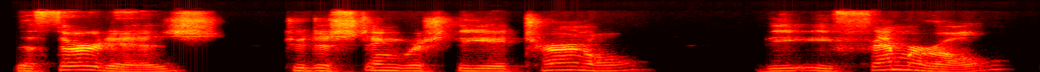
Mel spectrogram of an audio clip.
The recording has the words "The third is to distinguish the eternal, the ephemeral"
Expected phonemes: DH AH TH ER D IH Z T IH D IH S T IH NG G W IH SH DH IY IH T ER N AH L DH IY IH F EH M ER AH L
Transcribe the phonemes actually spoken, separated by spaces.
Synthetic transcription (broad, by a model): DH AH TH ER D IH Z T IH D IH S T IH NG G W IH SH DH IY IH T ER N L DH IY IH F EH M ER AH L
